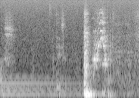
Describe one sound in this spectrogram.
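An acoustic guitar rings with a strummed chord.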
